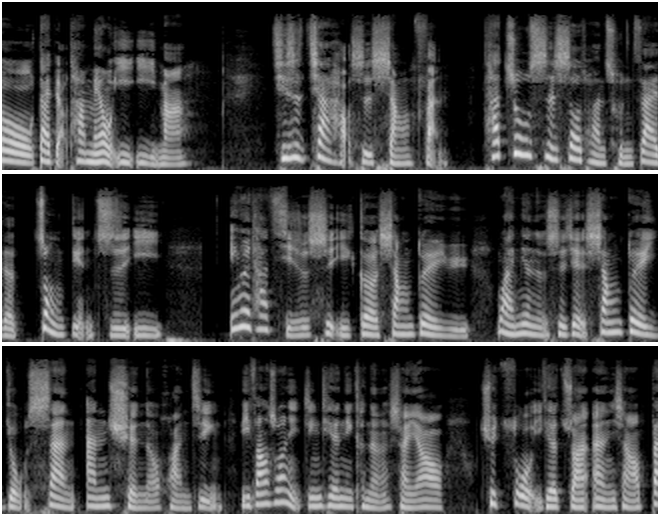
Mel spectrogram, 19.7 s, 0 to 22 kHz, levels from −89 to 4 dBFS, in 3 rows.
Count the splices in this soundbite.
2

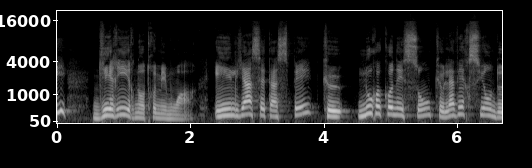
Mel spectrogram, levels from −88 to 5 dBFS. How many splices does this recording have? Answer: 2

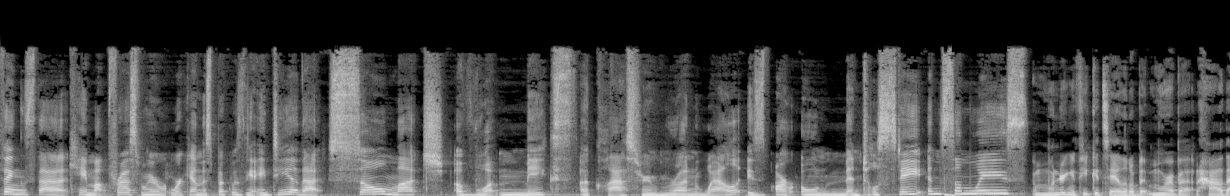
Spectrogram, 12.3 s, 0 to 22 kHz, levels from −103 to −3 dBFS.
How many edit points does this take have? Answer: 1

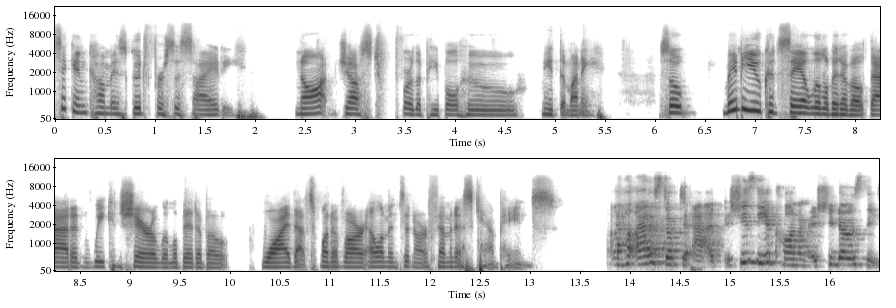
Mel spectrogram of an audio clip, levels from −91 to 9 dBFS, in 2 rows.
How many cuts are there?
2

